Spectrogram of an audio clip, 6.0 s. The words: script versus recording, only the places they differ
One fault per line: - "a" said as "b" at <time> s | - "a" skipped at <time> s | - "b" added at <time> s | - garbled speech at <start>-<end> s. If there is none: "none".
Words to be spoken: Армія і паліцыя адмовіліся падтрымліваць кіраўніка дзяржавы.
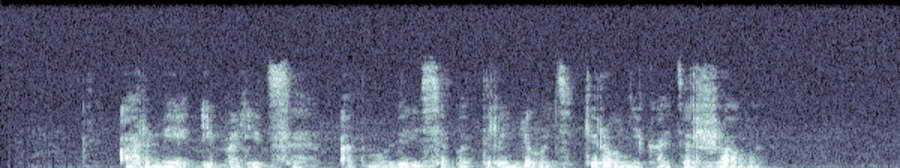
none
